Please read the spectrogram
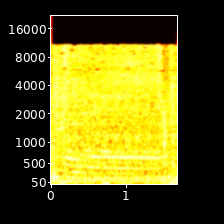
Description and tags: JCB Bucket Rotating 2
Factory, low, Mechanical, Machinery, engine, electric, high, Buzz, machine, medium, Rev, motor, Industrial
